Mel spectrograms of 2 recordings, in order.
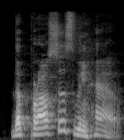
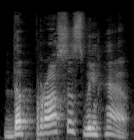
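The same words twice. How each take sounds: The two takes are said the same way.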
